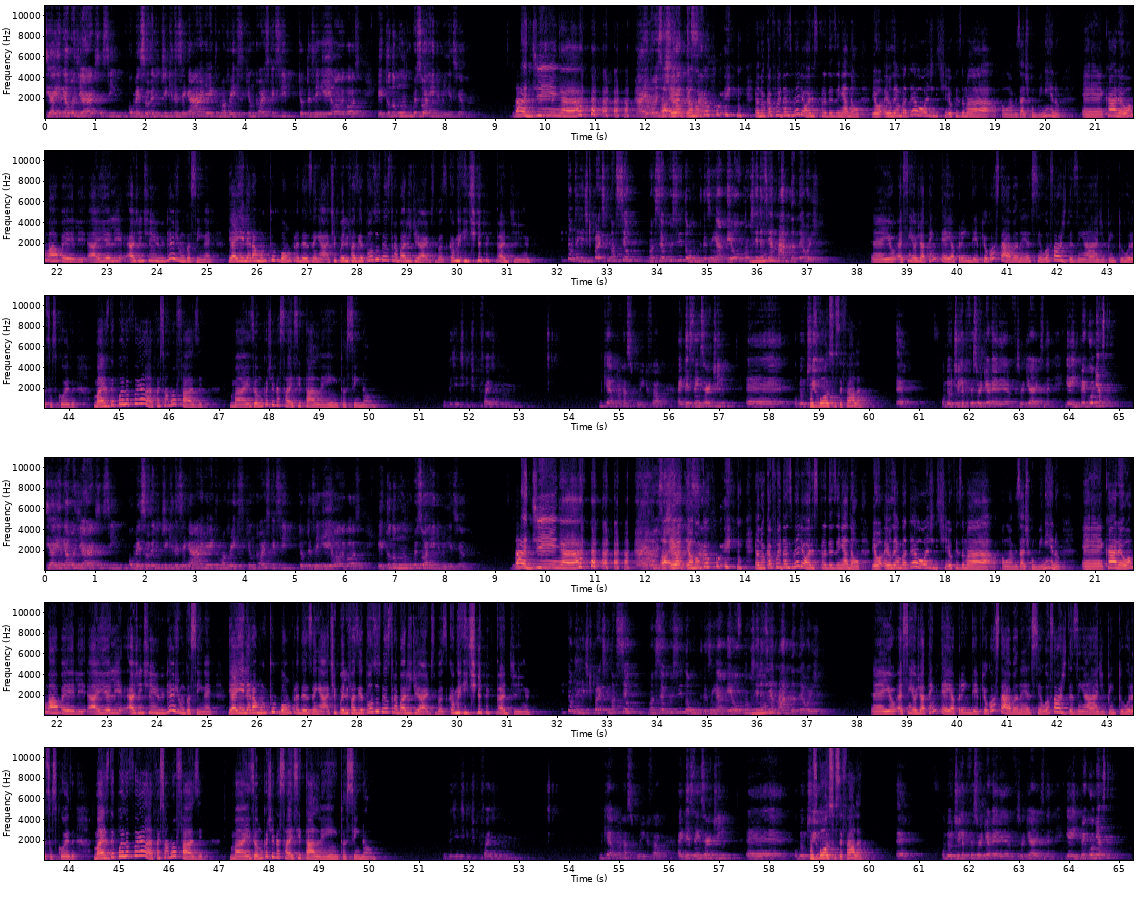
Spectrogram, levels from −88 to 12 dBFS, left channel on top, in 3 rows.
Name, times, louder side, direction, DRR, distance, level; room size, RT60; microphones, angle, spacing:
voice 1, 0.0-6.3 6.7-8.4 9.3-10.5 11.6-13.2 32.1-37.3 51.5-53.0 54.6-55.9 56.2-57.2 57.5-59.1 60.5-60.7 61.5-63.6 63.9-64.7, left 1 dB, 50° left, 3 dB, 6.0 m, -39 dB
voice 2, 9.4-20.3 20.7-25.1 25.4-31.5 35.9-36.4 38.3-46.7 47.2-50.1 58.8-59.9, right 3 dB, 30° right, 11 dB, 0.8 m, -27 dB
21.0 x 17.5 x 8.2 m, 0.91 s
head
